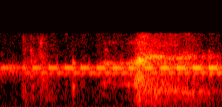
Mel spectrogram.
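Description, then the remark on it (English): A phone keeps ringing during a call, a steady, warbling electronic tone that holds for the whole moment, fairly faint and thin, as if heard over a phone line. “My phone keeps ringing.”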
